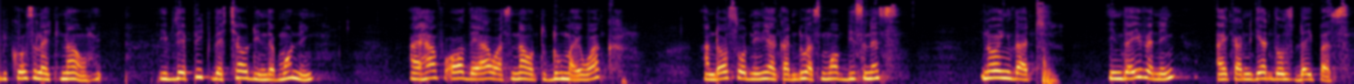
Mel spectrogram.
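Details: Adult woman speaking; typical speech.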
